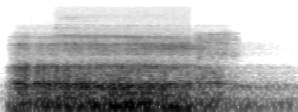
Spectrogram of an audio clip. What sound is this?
Gruñido de Rata-Humano (Monster/Mutant). Zhile Videogame.
dientes, mordida, Gru, saliva, bite, ido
